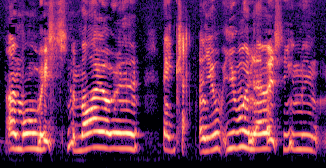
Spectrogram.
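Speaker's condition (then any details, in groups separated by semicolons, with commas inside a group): Cerebral palsy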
